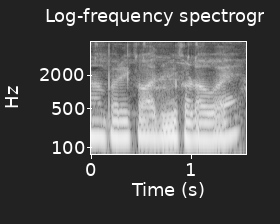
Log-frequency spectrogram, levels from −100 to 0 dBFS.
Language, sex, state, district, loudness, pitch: Hindi, male, Uttar Pradesh, Shamli, -12 LUFS, 145 Hz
